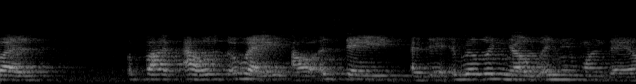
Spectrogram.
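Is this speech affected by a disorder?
Yes: cerebral palsy; hard to be understood.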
